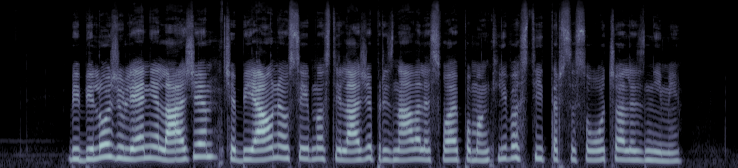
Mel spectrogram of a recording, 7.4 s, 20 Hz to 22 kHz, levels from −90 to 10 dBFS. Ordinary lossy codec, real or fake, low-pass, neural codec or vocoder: none; fake; none; vocoder, 44.1 kHz, 128 mel bands every 512 samples, BigVGAN v2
